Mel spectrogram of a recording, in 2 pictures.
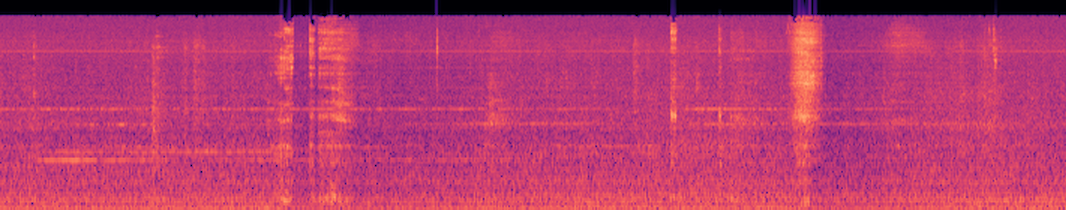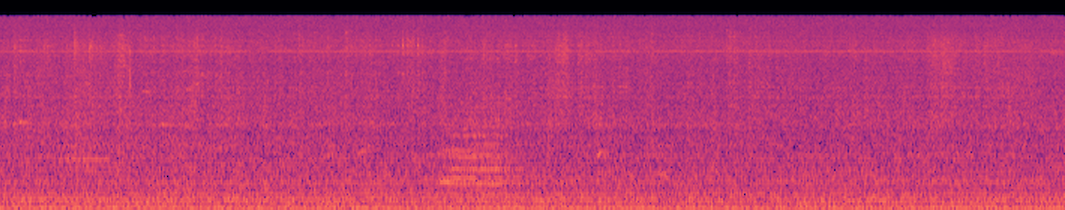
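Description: Diesel-hauled freight train rolling by at a grade crossing, a steady heavy rumble of locomotives and cars passing. Two sharp metallic clanks come about four and eleven seconds in.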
